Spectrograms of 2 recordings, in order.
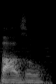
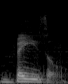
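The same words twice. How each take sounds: First: It is said with a British pronunciation. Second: It is said with an American pronunciation. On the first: "in England we call basil" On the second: "It's the American"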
